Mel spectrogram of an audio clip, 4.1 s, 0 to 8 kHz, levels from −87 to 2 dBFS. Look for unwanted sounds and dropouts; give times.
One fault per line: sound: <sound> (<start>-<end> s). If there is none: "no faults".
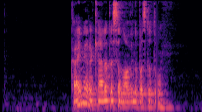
sound: dropout (3.1-3.1 s)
